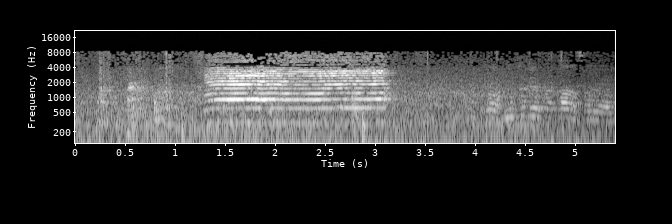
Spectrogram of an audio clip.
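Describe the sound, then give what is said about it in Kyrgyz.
A single sustained, harmonic bleat from a sheep at a small livestock market in Bishkek where fat, fat-tailed, neatly shorn sheep are traded. The bleat rises clearly above a steady background of crowd noise and voices. “Бишкектеги баят деп аталган майда жандык саткан чакан базар. Жүнү тыкан кыркылган, семиз, куйруктуу койлорду аралап соодалашкан кардарлардын аягы тыйылбайт.”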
